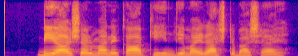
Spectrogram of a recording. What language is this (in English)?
Hindi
